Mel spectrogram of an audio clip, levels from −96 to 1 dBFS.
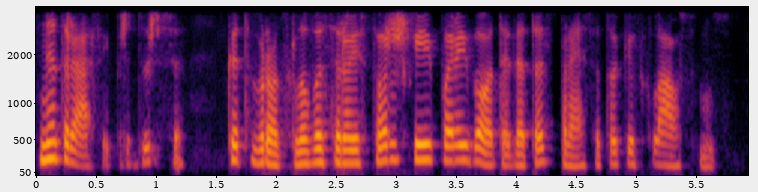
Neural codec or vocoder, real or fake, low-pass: codec, 16 kHz, 2 kbps, X-Codec, HuBERT features, trained on LibriSpeech; fake; 3.6 kHz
